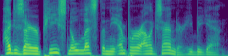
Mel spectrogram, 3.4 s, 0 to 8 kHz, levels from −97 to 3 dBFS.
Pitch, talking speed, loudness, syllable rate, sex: 145 Hz, 195 wpm, -21 LUFS, 6.1 syllables/s, male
